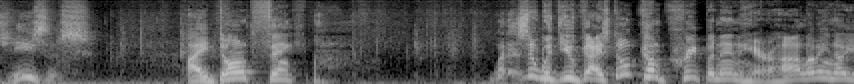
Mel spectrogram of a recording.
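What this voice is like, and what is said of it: Usual voice. Nothing is said of it.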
